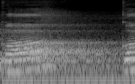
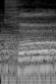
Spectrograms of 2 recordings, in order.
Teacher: क में कम प्राण वायु की आवश्यकता है, ख में ज्यादा की है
